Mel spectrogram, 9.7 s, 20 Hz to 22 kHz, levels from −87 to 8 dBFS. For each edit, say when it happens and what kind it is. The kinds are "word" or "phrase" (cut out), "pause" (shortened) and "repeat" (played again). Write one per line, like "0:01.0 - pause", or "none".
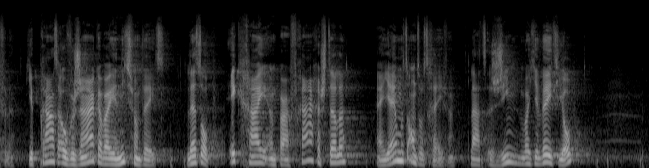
0:03.4 - pause
0:06.9 - pause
